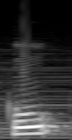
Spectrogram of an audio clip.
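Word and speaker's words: 骨: một chút, đó là chúng ta đọc thanh một, đọc là cu, không đọc là củ, thanh ba nữa.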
